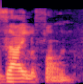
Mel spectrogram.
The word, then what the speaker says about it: xylophone: All right, Xerox and xylophone. Those are pronounced with the Z sound.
